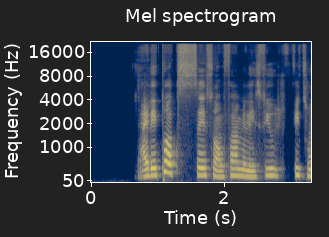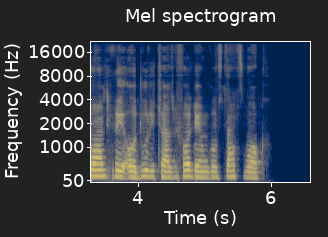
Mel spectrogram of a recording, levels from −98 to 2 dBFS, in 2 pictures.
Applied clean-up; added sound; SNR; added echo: neural mask model Resemble Enhance denoiser.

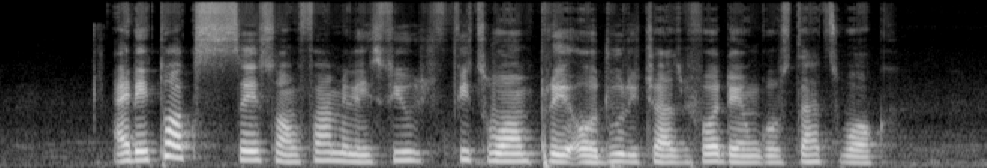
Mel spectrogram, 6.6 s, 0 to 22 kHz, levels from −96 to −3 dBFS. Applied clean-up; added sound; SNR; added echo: none; none; none; none.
